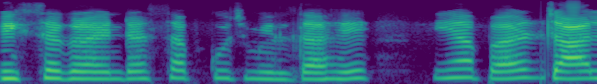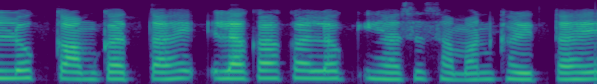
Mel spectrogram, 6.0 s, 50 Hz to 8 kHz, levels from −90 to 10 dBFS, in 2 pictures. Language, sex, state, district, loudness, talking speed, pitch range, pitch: Hindi, female, Bihar, East Champaran, -20 LUFS, 210 wpm, 240-265 Hz, 250 Hz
